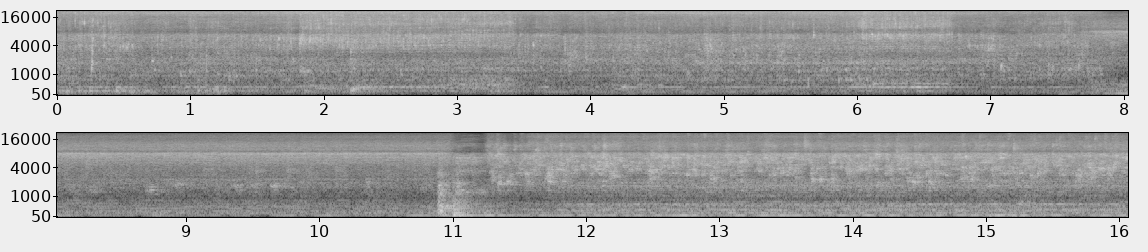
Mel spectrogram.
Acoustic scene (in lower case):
restroom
